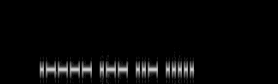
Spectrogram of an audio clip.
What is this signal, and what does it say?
Morse code, heard as a keyed tone, about 44 wpm, 690 Hz. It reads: 1WU5
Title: Four Challenging Letter-Number Combinations 40wpm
